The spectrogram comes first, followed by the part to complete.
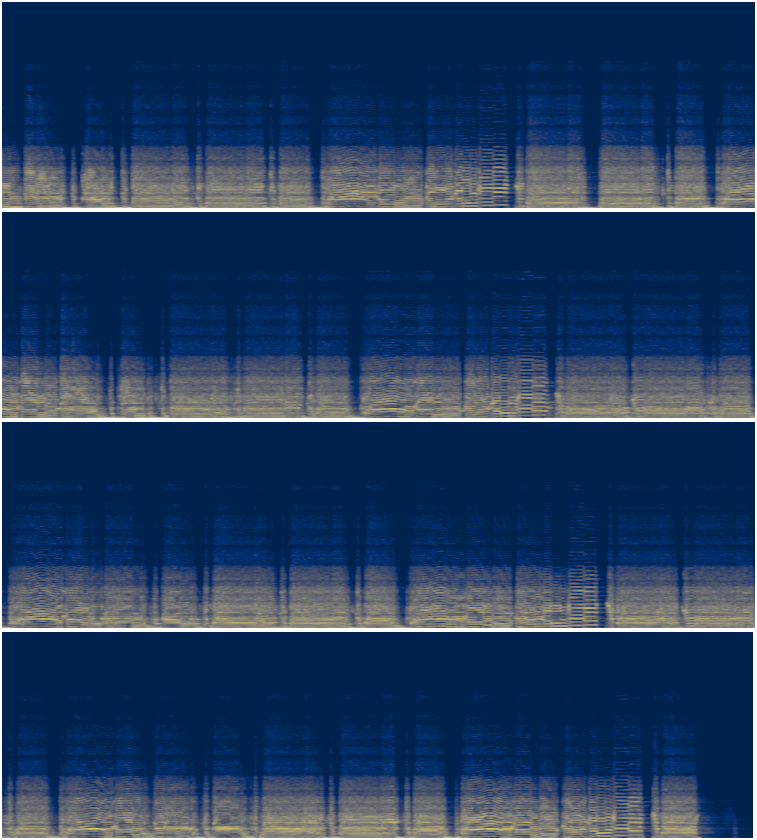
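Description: Electric guitar played through a Danelectro Billionaire Pride of Texas overdrive pedal, a distorted riff repeated about every four seconds. First it goes through a Yerasov BlackSpace tube amp pushed hard with the pedal's gain at minimum. Later it goes through an Orange Tiny Terror with the pedal's gain at maximum, so the pedal does the distorting. The playing stops abruptly near the end.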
